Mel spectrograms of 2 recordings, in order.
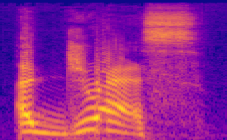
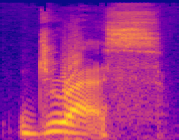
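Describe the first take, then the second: First: "a dress" said as adDRESS, second syllable punched; British stress. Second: "dress" said as ADdress, first syllable punched; American stress. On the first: Teacher shows students the British stress on "a dress". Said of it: "a sílaba mais forte é dress". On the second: Teacher shows students the American stress on "dress". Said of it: "a tonicidade é na primeira sílaba". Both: Shown as a demonstration.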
